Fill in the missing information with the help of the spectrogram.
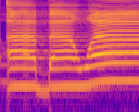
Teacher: Karena ada baris fathah panjang pada huruf waw, maka cara bacanya dipanjangkan wawnya ini 2 harokat saja. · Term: mad tabi'i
